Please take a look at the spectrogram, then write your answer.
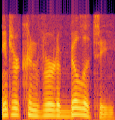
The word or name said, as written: interconvertibility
